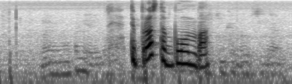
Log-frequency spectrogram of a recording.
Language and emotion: Russian, positive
